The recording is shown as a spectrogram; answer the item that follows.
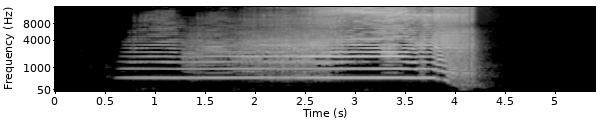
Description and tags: door squeaking 02
door squeaking. Horror suspence like squeak
door, suspense, foley, wood, squeaky, open, horror, soundeffect, squeak, creak, thriller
